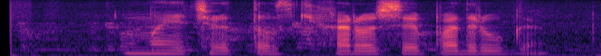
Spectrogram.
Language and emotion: Russian, positive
